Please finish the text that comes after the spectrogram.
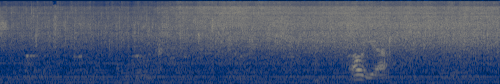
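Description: Sausage and cabbage sizzle steadily in a pan, a moderate crackling fry that runs continuously. A brief voice speaks partway through.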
